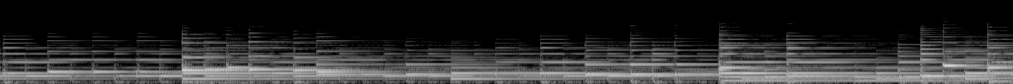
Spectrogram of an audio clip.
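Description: Nothing here calls for comment, as there's no technical fault to hear anywhere in the clip.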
